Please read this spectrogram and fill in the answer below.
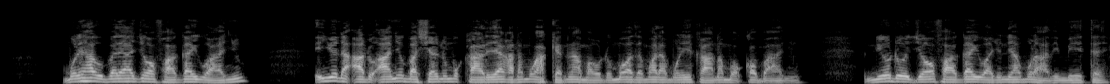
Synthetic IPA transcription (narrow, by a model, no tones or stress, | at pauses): moɾeɦaubɛɾɛjad͡ʒɛhɔfaɡaiwaɲu | iɲwenaʔandoʔaɲombaɕiaunemokaɾeaɣanamoɣakɛnɛɾamaoːndomɔːðɛmaɾeamoɾekaanamɔkɔmaɲu | neondod͡ʒɛhɔfaɡaiwaɲuneamoɾaðimeːtɛ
